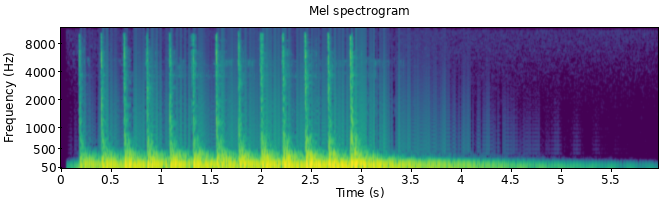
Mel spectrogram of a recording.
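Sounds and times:
cartoon bass drum heavy knocks: 0.1 - 4.7.

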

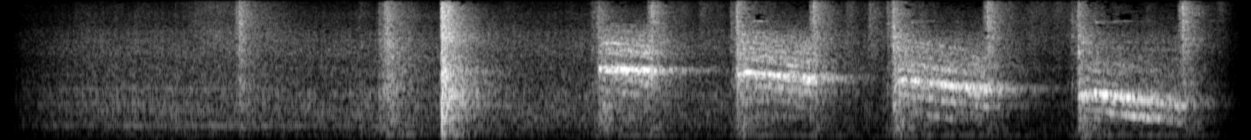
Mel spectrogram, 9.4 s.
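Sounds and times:
industrial machine turned off and winding down: 4.4 - 9.3.

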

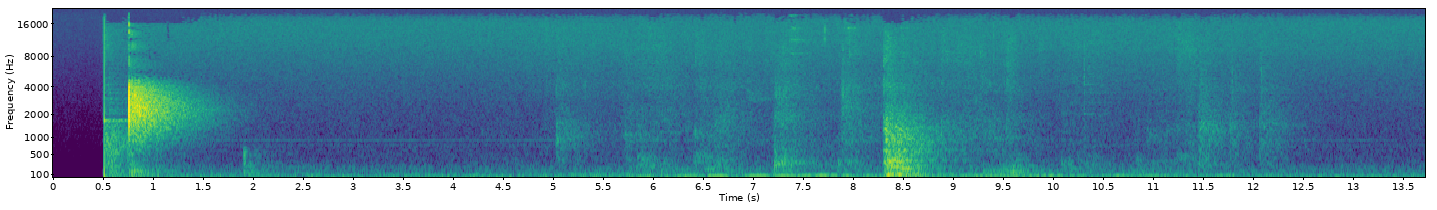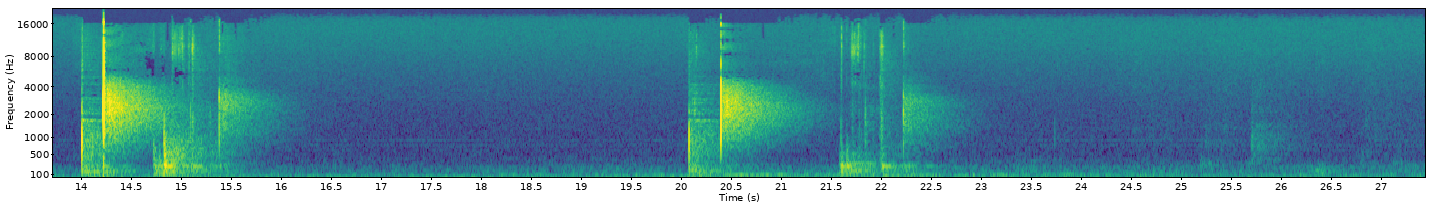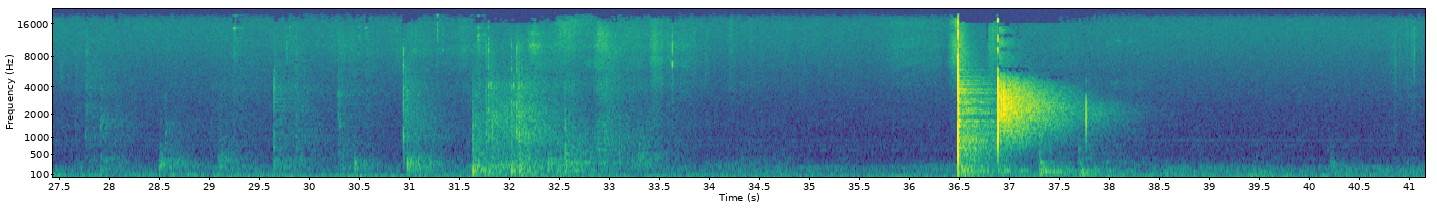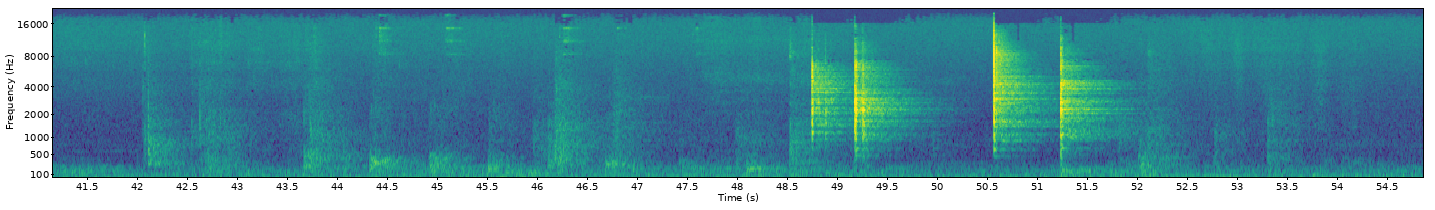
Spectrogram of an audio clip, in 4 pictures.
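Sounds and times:
amateur players playing snooker: 0.5 - 2.1, 6.0 - 12.4, 14.0 - 16.1, 20.0 - 23.0, 27.8 - 33.8, 36.4 - 38.4, 44.7 - 52.3.

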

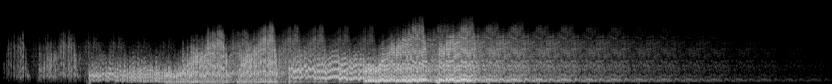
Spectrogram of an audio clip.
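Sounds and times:
chaotic electronic wind whoosh: 1.1 - 7.1.

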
